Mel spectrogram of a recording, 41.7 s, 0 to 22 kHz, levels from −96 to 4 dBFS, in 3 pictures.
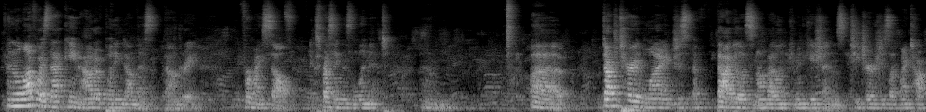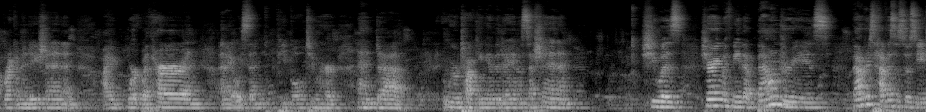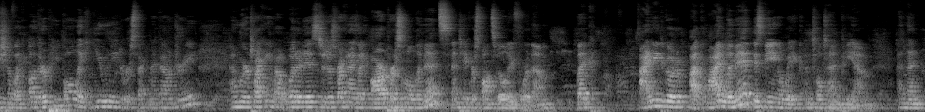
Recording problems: off-mic speech; far
room echo; noticeable; dies away in 0.4 s
chatter from many people; faint; throughout; 25 dB below the speech

